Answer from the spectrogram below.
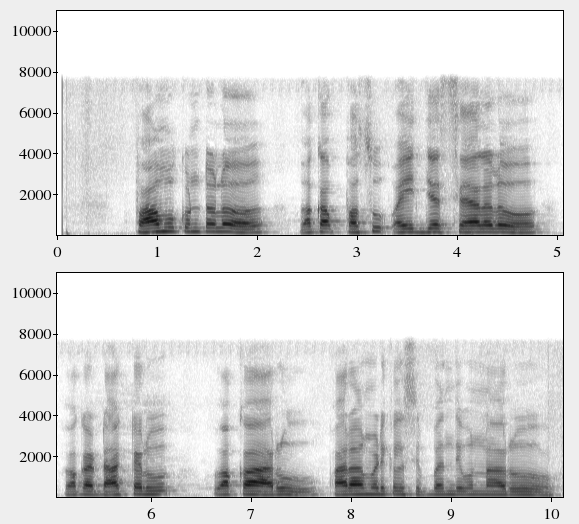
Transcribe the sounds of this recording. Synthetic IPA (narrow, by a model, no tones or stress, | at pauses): paːmukuɳʈɐloː | ɔkɐpɐsuʋɐjd͡ʒjɐsɛːlɐlo̞ː | ɔkɐɖaːk̚ʈɐɾu | ɔkɐːɾupɐɾaːmeɽikɐlɐsibːɐnd̪iunːaːɾu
